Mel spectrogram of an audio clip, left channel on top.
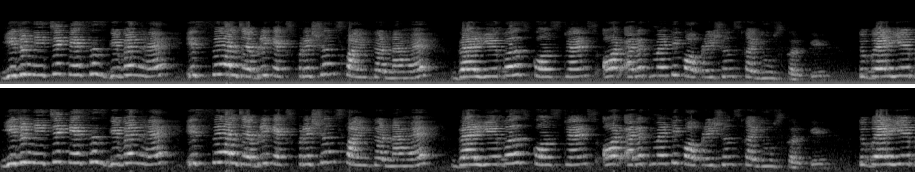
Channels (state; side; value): noise; left; hum, 21 dB below the sound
